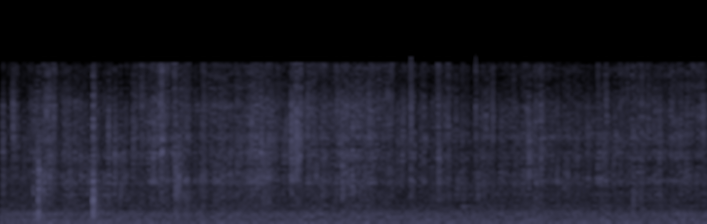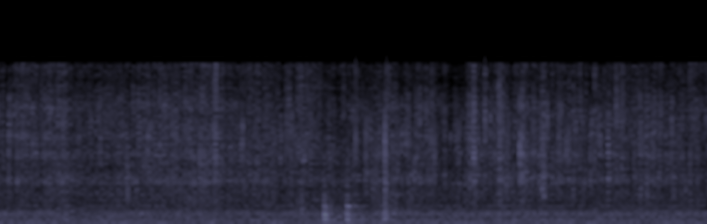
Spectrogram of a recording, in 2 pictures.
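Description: Chicken wings sizzling steadily on a hot flat-top griddle.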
